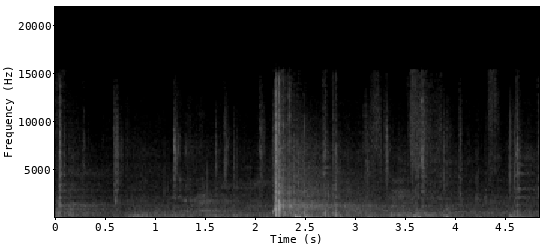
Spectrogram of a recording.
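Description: Badminton rally: one loud, sharp racket strike on the shuttlecock about two seconds in, echoing in the hall, among lighter footfalls and shoe noises on the court.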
